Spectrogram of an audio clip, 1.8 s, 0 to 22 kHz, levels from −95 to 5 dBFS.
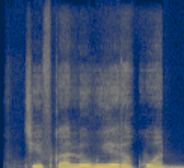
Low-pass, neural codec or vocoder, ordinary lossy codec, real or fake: none; codec, 44.1 kHz, 2.6 kbps, DAC; none; fake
